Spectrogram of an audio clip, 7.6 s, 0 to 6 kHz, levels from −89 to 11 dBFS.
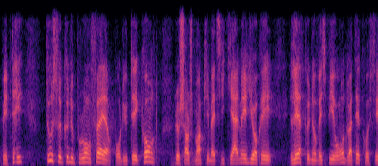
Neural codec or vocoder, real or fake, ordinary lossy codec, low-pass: codec, 16 kHz in and 24 kHz out, 0.6 kbps, FocalCodec, streaming, 4096 codes; fake; Opus, 64 kbps; 5.4 kHz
